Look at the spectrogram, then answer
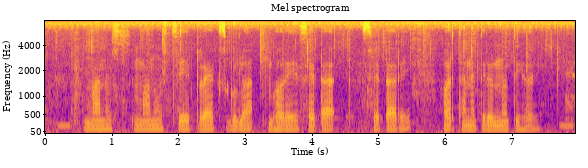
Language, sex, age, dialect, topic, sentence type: Bengali, male, 18-24, Western, banking, statement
